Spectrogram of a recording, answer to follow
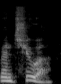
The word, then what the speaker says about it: Mantua: And it's pronounced Mantua, but it's not chew like a dip, a chew in your lip. It's just a very slight Mantua sound to it.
